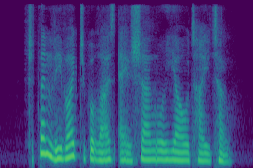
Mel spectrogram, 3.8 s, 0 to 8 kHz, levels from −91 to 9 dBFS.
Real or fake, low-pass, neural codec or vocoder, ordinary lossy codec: fake; 7.2 kHz; codec, 16 kHz, 0.5 kbps, FunCodec, trained on LibriTTS, 25 frames a second; AAC, 32 kbps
